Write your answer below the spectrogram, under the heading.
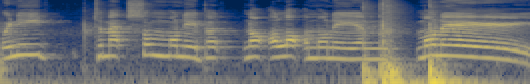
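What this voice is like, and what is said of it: Poor imitation of another person's voice. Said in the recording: “do a shit Devo impression”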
